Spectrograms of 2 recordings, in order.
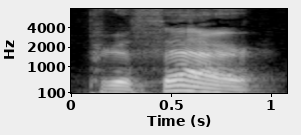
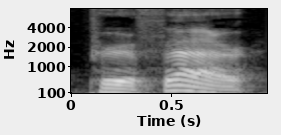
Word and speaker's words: prefer: دوستان تلفظ prefer رو دقت بکنید. prefer یا prefer یا هر چیز دیگه ای نیست. بین P و R صدای شما مشاهده نمی کنید. پس تلفظش میشه prefer, prefer, prefer.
